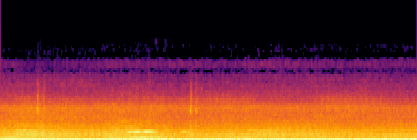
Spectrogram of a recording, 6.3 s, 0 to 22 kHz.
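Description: New Holland L521 combine harvester's Fiat diesel engine running steadily, heard from inside the cab.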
